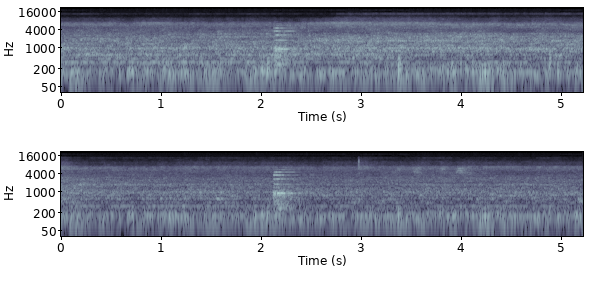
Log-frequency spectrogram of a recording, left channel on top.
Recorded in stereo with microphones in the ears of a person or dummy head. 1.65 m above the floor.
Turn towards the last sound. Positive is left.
turn(degrees=-25)  # may be behind; listen again after turning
